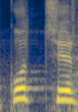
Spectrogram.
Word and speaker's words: 꽃을: 밑에 있는 받침 치은 뒤로 넘어가 버립니다 그래서 꽃을 하고 발음을 하게 됩니다 자 만약에 이렇게 발음하는 형태대로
